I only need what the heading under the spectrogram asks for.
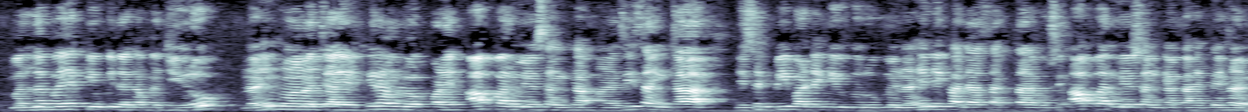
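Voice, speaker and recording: A man's voice: high voice, slight background noise. A male maths teacher recapping a lesson, asking questions and answering them himself in a call-and-response drill. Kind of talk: classroom recap lecture. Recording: very echoey room, voice from a distance.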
